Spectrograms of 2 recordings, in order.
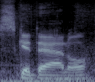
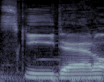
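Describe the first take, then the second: First: The first syllable sounds like 'sked'. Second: The first syllable sounds like 'ski'. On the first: It is the speaker's usual way of saying it. "I typically say skedaddle" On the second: It fits the character's way of talking. "I like to pronounce it ski-daddle"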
